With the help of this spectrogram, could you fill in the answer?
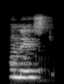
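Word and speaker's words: honest: म्हणून त्याच्यासमोर एन लागणार ऑनेस्ट ऑनेस्ट स्पेलिंग एच पासून जरी स्टार्ट होत असलं तरीसुद्धा त्याच्यासमोर एनच लागणार कारण त्याचं स्पेलिंग जरी एच पासून स्टार्ट होत असलं तरीसुद्धा त्याचं प्रोनाऊन्सिएशन अ पासून आहे म्हणजेच प्रोनाऊन्सिएशन ला महत्व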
